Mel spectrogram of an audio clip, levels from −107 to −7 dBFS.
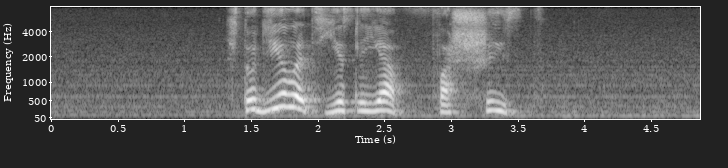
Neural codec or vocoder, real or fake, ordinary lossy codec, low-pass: none; real; none; none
